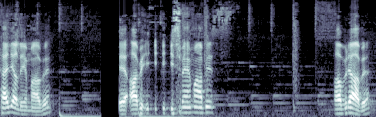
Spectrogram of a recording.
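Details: Stuttering in a contestant who stutters when talking but raps normally, heard introducing himself to a jury on a TV singing show.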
